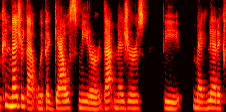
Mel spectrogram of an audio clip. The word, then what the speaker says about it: Gauss: And Gina would also like to know, I hope I'm pronouncing this wrong, right, G-A-U-S-S-I-N, Gaussian? A Gaussian meter? – Oh, a Gauss meter.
